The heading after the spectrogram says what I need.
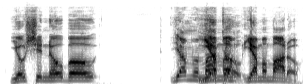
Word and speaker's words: Yoshinobu Yamamoto: Can you pronounce it? Yoshinobu Yamamoto.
